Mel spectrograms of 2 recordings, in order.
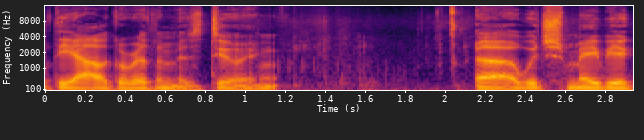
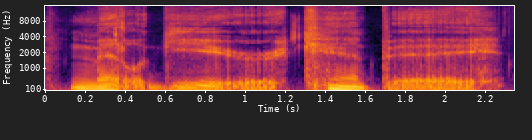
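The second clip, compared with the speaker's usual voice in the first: Solid Snake impression, slow and rough; slow, rough soldier voice impression; much slower than usual. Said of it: "the best Snake voice I've ever had".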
